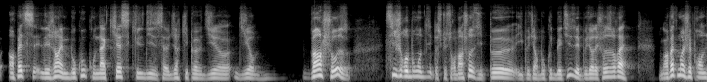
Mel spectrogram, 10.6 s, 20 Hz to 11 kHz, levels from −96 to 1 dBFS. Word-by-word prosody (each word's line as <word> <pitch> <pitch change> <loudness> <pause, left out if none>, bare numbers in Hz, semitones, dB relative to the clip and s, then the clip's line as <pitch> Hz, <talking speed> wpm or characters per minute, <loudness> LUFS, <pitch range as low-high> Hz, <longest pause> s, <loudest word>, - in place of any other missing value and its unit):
En - - +2
fait, 180 +1 +5
c'est 175 -3 -1
les 135 -1 -1
gens 170 +5 +4
aiment 135 -4 +1
beaucoup 140 +9 -3
qu'on 135 -4 -6
acquiesce 135 +5 +2
ce - - -7
qu'ils 135 -2 -6
disent. 125 -4 -5
Ça 120 - -4
veut 110 - -3
dire 130 +2 -5
qu'ils 135 - -10
peuvent 125 -3 -4
dire, 120 +3 -4
heu, 120 0 -5
dire 125 -1 -5 0.8
20 180 +7 +9
choses. 175 -3 +2 0.5
Si 220 - 0
je 195 - +1
rebondis 170 -3 +1
parce 120 - -9
que 125 - -10
sur 120 +1 -7
20 130 0 +2
choses, 155 -4 -1
il 115 - -9
peut 145 -3 +1
il 110 - -9
peut 120 - -9
dire 125 -3 -5
beaucoup 120 +2 -9
de 115 - -12
bêtises 185 - -3
et - - +3
il - - -1
peut 120 - -8
dire 125 - +2
des 120 - 0
choses 150 +3 -1
vraies. 160 -7 +4 0.5
Donc, 125 - -6
en - - +1
fait, 200 - +7
moi, 200 -1 +4
je 165 - -2
vais 160 - +3
prendre 145 -2 -2
135 Hz, 295 wpm, -23 LUFS, 125-165 Hz, 0.8 s, 20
